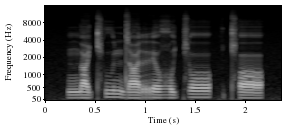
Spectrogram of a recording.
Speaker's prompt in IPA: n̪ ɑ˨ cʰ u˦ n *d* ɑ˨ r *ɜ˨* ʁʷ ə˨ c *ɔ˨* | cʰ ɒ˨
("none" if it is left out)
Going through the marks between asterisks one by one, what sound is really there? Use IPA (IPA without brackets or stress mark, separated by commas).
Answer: d, ɜ˨, ɔ˦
